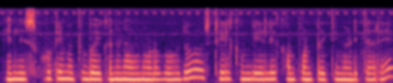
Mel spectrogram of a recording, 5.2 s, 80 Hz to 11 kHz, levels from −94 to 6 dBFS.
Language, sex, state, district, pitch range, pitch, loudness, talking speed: Kannada, female, Karnataka, Raichur, 235-250 Hz, 240 Hz, -14 LUFS, 125 wpm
